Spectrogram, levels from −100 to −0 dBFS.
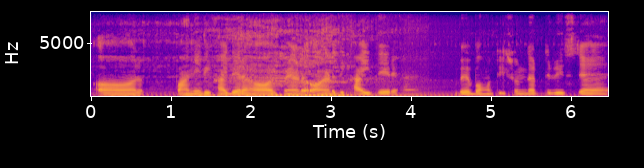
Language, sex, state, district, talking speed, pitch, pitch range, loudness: Hindi, male, Chhattisgarh, Kabirdham, 175 wpm, 120 Hz, 120-125 Hz, -25 LUFS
